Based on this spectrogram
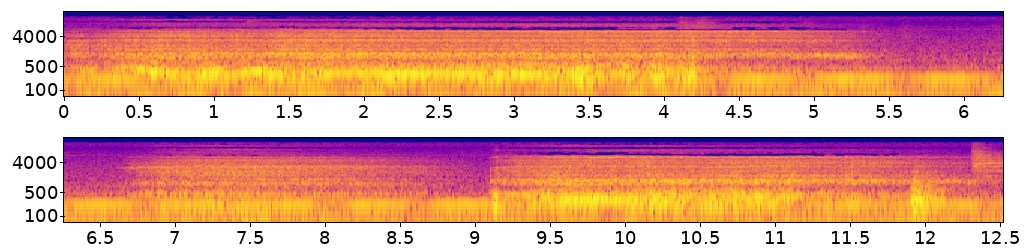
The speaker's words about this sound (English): It's just by engaging the epiglottis in the back of the throat. You'll hear the sound of your breath coming up. It almost sounds like a Darth Vader breath. I'll exaggerate it here for you to hear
